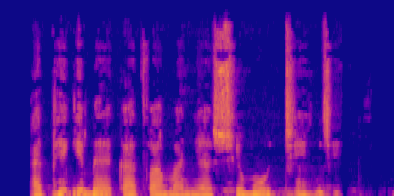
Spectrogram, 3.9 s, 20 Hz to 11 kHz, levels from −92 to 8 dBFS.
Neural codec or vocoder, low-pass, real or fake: vocoder, 44.1 kHz, 128 mel bands every 256 samples, BigVGAN v2; 9.9 kHz; fake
